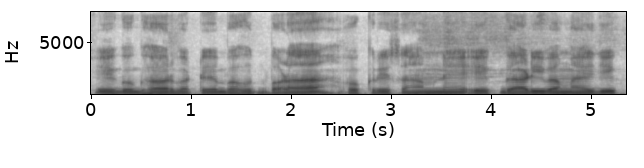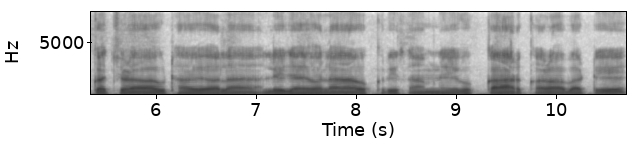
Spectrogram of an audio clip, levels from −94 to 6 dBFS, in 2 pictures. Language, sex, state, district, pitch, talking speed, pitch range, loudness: Bhojpuri, male, Uttar Pradesh, Deoria, 105 Hz, 130 wpm, 100-110 Hz, -17 LUFS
